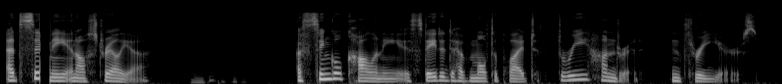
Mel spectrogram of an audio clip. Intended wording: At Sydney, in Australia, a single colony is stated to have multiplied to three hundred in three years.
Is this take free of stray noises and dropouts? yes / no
no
